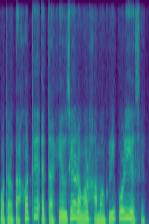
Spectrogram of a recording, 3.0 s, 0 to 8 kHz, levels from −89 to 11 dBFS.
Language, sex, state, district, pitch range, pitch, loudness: Assamese, female, Assam, Sonitpur, 195-245 Hz, 210 Hz, -13 LUFS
